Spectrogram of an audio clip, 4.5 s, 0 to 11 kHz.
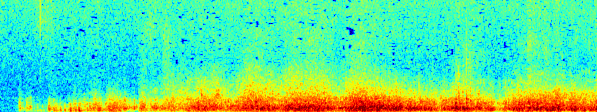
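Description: Fingernails of both hands scratch the black foam windscreen on a Zoom H6 recorder. The dense, muffled, rustling scratch sits mostly in the low-mid range with almost nothing bright. It starts softly and builds over the first two seconds into a steady, loud, close-up crackle.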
